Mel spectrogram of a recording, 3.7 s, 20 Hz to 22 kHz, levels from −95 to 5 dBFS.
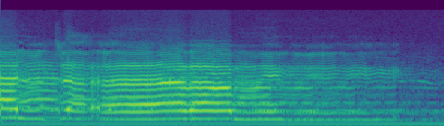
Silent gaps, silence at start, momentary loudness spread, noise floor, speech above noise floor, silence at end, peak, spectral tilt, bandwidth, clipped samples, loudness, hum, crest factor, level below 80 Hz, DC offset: none; 0 s; 20 LU; -35 dBFS; 22 dB; 0.05 s; 0 dBFS; -5 dB/octave; 12.5 kHz; under 0.1%; -12 LUFS; 50 Hz at -40 dBFS; 14 dB; -56 dBFS; 0.4%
